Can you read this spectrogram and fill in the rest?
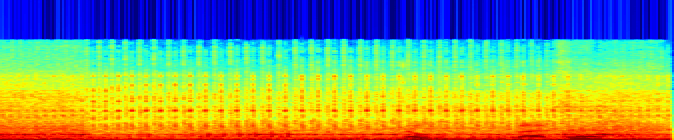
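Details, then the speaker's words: Budget boat engine, reassembled after failing at sea trials, run in the shop with water on: a ticking returned and turned into uneven, intermittent knocking about three per second. The owner suspects one or two bearings were destroyed again. "Alright guys, I'm sure you could hear it on the video, but the ticking came right back and it turned into a knocking and it's coming and going, so I think we re-destroyed a bearing or two."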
